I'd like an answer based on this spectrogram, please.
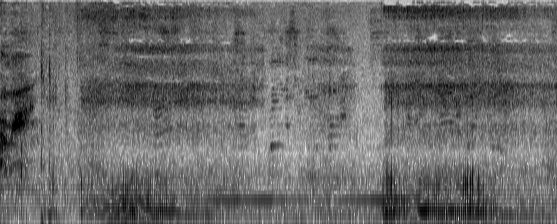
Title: Babygirl was in that deep sleep snoring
